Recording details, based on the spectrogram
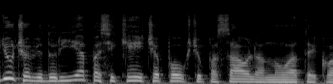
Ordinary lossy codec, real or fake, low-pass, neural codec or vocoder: AAC, 96 kbps; real; 10.8 kHz; none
